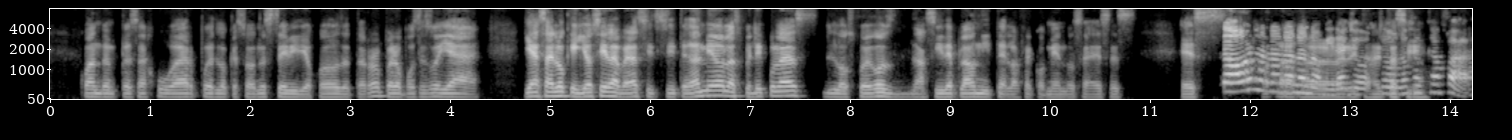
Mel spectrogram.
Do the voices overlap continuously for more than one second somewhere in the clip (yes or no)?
yes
